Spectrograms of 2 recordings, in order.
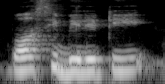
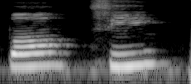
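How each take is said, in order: First: Said in the usual way. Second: possibility drawn out slowly part by part; slow blended word. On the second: Shown as a demonstration. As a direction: say possibility slowly, joining syllables. (Possibility धीरे-धीरे जोड़कर) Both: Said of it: "तो पूरी meaning".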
